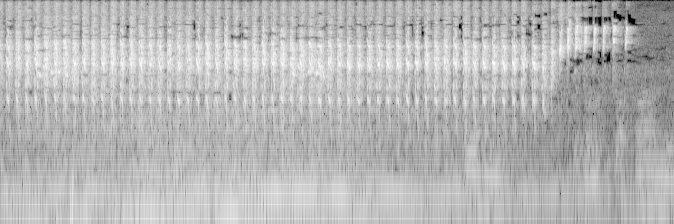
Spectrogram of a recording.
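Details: Cendet, or long-tailed shrike, in a 'tembakan' song for training songbirds: a rapid, even, harsh buzzing trill pulsing about three times a second, breaking off near the end into a brief rising sweep.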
